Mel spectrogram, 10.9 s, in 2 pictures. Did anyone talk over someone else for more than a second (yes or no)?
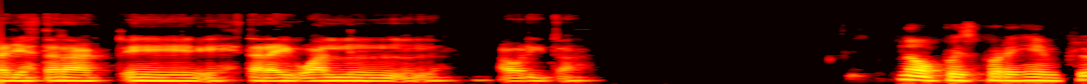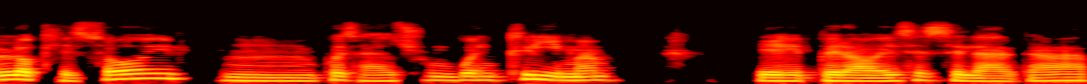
no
